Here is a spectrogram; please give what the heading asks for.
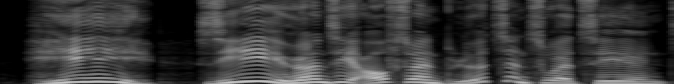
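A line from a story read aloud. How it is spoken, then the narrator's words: Loud, determined. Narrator (German): sagt Mama laut und entschlossen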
